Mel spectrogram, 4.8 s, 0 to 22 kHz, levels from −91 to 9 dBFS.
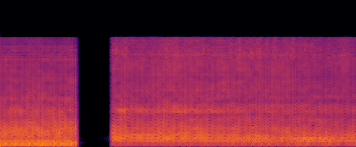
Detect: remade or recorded remade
